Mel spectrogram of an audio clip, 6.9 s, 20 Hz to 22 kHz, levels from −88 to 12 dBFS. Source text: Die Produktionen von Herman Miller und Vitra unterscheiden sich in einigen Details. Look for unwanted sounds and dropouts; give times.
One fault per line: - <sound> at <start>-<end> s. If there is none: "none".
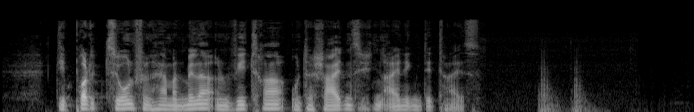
- thud at 5.4-6.1 s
